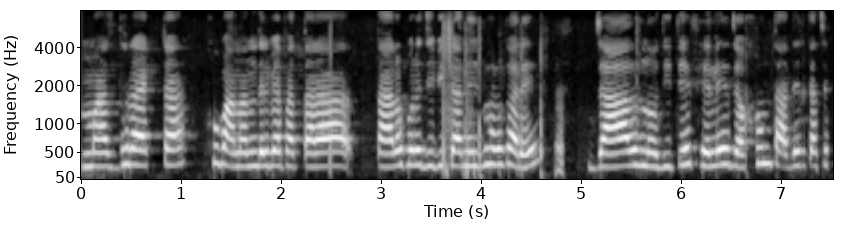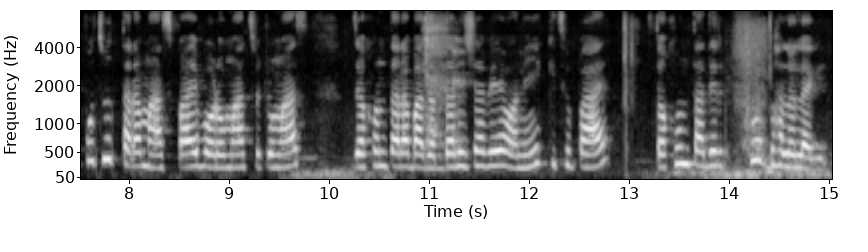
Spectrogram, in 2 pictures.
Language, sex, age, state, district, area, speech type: Bengali, female, 30-45, West Bengal, Dakshin Dinajpur, urban, spontaneous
